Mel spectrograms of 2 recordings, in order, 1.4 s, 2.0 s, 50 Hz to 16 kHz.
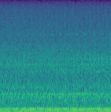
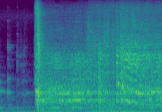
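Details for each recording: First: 1948 Buick Roadmaster Model 79 with 320 cu in OHV inline eight, fuel leak still unfixed: low, steady, even idle with no misses, knocks or ticks; smooth and running on all eight cylinders. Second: 1948 Buick Roadmaster Model 79 wagon, 320 cu in OHV straight-eight, after carburetor primed: cranks and catches unevenly, coughing without settling, as fuel is still coming up from the tank; starved of fuel.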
